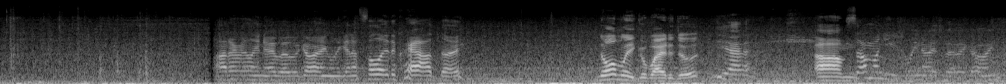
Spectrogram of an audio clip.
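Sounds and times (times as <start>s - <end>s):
footsteps and luggage knocks: 0.0s - 2.1s
bus rumbling: 0.0s - 10.0s
traffic: 0.0s - 10.0s.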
